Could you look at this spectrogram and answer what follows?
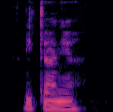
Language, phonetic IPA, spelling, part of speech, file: Polish, [lʲiˈtãɲja], litania, noun, LL-Q809 (pol)-litania.wav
